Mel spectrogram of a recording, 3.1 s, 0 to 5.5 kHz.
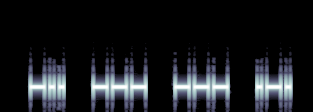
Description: Morse code, heard as a keyed tone, about 25 wpm, spaced as for 18 wpm, 600 Hz. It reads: DOOR
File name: PR305 18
